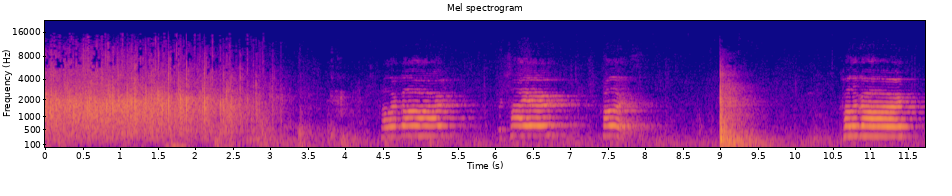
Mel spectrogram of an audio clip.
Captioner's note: applause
